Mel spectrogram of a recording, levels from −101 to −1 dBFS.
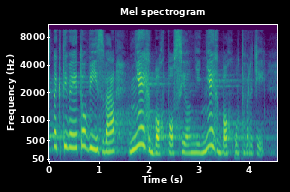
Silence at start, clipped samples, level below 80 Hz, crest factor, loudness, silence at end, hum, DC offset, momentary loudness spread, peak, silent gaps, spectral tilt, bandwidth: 0 s; under 0.1%; -78 dBFS; 16 dB; -17 LUFS; 0.25 s; none; under 0.1%; 16 LU; -2 dBFS; none; -4.5 dB/octave; 10 kHz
